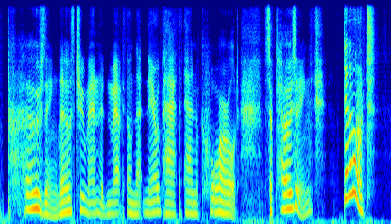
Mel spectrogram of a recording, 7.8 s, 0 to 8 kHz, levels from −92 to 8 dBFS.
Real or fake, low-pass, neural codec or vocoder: fake; 7.2 kHz; codec, 16 kHz in and 24 kHz out, 0.4 kbps, LongCat-Audio-Codec, four codebook decoder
